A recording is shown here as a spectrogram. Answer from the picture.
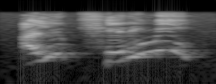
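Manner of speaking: high-pitched retold disbelief; incredulous. Retold disbelief at the phone company.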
